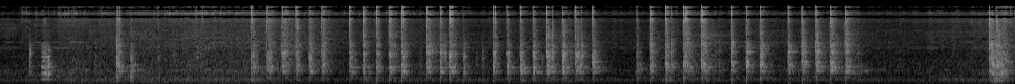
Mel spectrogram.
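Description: Hammer striking a roll-formed steel door frame: a few single blows, then long runs of quick strikes, about three to four a second, each with a short metallic ring, with pauses between the runs.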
